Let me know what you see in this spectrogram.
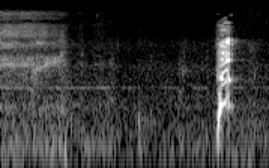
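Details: Single sharp abrupt voiced gulp with faint hiss at start against quiet room noise; person with ongoing hiccups, hiccups (singultus).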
